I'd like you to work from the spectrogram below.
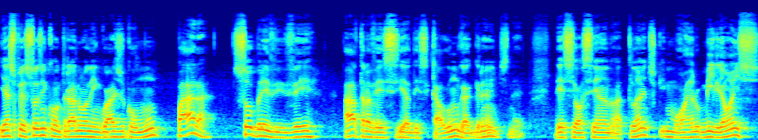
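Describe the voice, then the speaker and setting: On a very clean recording with a silent background, a man talks at a moderate pace and medium pitch, his tone dark and mellow and his pitch varying in an ordinary way. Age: 60s. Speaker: city councillor. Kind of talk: casual interview. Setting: studio, broadcast live on radio and video.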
